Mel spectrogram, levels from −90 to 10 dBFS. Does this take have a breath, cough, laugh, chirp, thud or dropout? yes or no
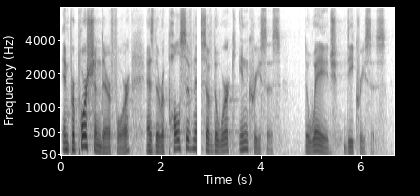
yes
